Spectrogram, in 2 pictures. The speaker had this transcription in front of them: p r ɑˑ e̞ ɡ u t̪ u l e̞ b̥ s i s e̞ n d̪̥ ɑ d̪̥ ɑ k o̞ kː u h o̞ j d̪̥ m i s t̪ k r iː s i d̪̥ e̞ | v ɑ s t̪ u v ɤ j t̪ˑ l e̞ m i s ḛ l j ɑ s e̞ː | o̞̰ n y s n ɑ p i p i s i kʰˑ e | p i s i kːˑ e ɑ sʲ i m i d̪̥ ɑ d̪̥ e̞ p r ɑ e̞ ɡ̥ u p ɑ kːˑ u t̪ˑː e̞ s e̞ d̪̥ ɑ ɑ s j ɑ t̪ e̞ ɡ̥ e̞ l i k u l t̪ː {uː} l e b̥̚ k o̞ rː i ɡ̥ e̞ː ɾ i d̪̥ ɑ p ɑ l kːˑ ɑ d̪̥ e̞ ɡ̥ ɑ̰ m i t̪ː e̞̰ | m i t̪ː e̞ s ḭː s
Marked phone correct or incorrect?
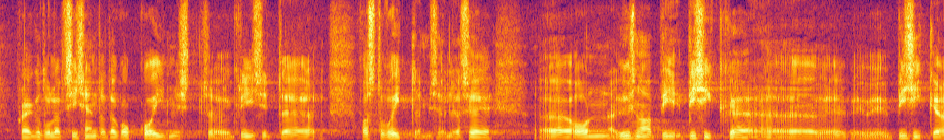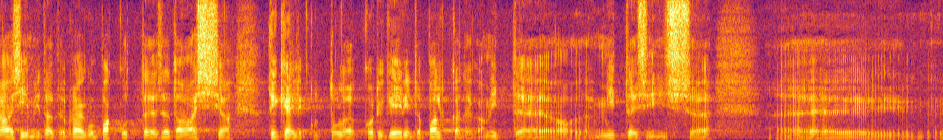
incorrect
